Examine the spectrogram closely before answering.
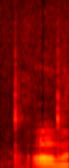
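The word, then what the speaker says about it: hour: और हमने पिछली क्लास में देखा था जो आवर है उसमें एच है वह वो क्या रहता है? साइलेंट इसको प्रोनाउंस करेंगे आवर नाम से।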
